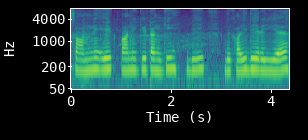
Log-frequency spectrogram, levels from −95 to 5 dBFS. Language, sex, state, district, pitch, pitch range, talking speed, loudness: Hindi, male, Uttar Pradesh, Shamli, 170 Hz, 160-175 Hz, 135 wpm, -17 LUFS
